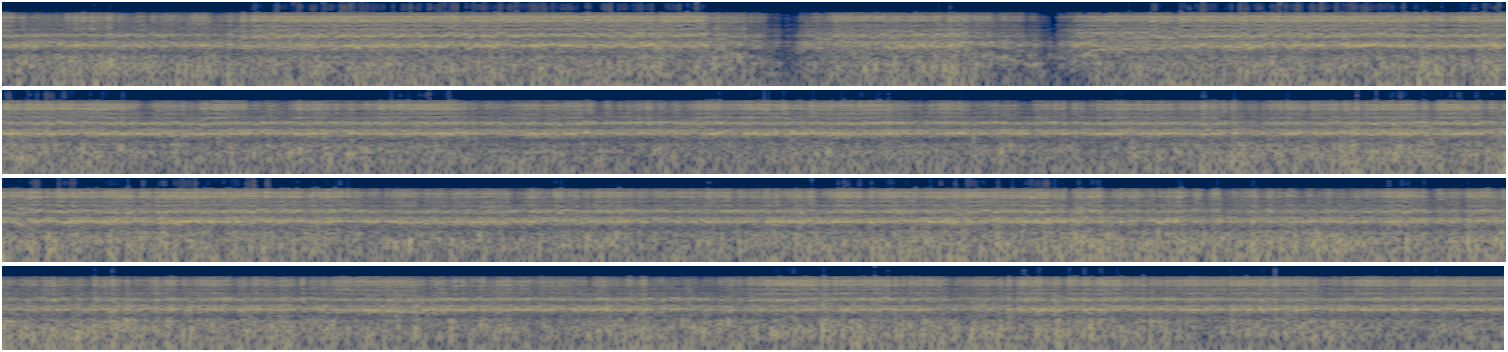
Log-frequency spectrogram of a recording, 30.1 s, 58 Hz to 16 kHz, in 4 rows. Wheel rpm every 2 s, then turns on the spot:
220, 170, 110, 210, 230, 230, 230, 230, 230, 230, 230, 230, 230, 230, 230.
none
